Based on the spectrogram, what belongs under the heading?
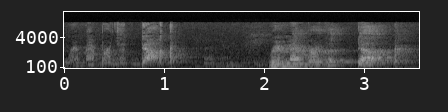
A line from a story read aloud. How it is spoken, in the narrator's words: she whispered in his ear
